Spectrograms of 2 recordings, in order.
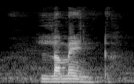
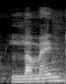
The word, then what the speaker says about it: lament: जिसका नाम है अ लमेंट। वैसे इसका शुद्ध प्रोनाउंसिएशन लमेंट है, कुछ इसको लेमेंट बोल देते हैं, लेकिन ये वास्तव में लमेंट है।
